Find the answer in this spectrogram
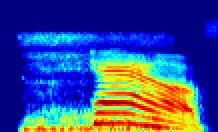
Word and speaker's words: calf: Calf. Bacanya L-nya silent.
